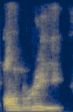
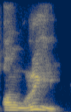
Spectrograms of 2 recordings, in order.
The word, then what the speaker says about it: Henri: So it's Henry, but they say Henri because French people don't say H. So maybe they spell it like this, but the pronunciation is Henri.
